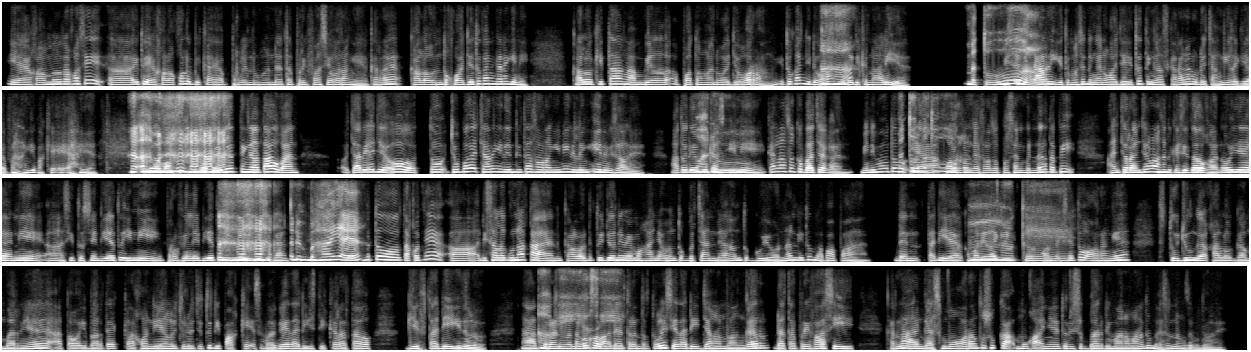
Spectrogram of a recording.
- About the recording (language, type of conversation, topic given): Indonesian, podcast, Kapan menurutmu waktu yang tepat untuk memakai emoji atau GIF?
- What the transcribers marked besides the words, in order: drawn out: "Betul"; laughing while speaking: "apalagi pakai AI"; laugh; in Javanese: "ancer-ancer"; laugh; in English: "gift"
